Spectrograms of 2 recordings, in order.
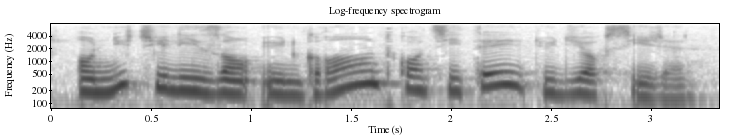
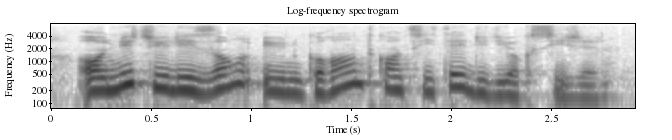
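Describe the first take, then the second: No difference in how they are said.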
